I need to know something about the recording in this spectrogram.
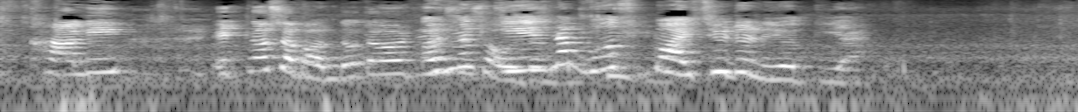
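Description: A young girl speaks with animation close by.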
